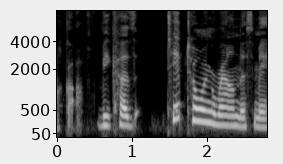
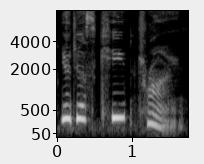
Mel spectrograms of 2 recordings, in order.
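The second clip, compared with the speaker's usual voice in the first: slow, sugary teacher encouragement; slow, syrupy pat on the head; mock patronising teacher; 8 semitones higher, much slower than usual. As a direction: coo it like a patronising third grade teacher. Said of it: "talking to him like my third grade teacher".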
